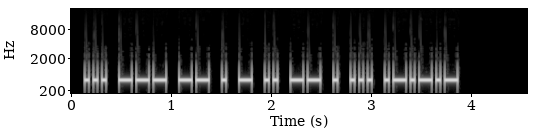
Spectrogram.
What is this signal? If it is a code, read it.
Morse code, heard as a keyed tone, about 28 wpm, 700 Hz. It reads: SOMETIMES.
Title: Sentences from Top 600 Words 28wpm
